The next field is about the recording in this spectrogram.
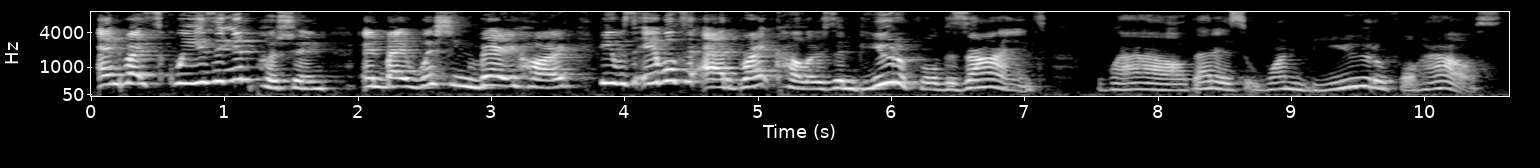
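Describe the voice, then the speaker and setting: A woman with a fairly high voice reads a storybook to young children. Her delivery is expressive, with stretched emphasis on key words, and she talks straight to her small listeners as a storyteller would. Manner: animated, drawn-out emphasis, addresses young listeners directly. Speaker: storyteller reading a picture book aloud to children. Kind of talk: expressive read-aloud with chatty asides and questions.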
